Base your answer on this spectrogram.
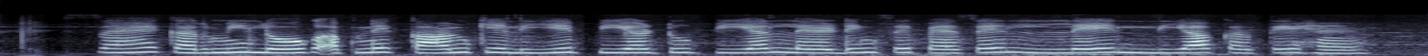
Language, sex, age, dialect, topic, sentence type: Hindi, female, 25-30, Awadhi Bundeli, banking, statement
